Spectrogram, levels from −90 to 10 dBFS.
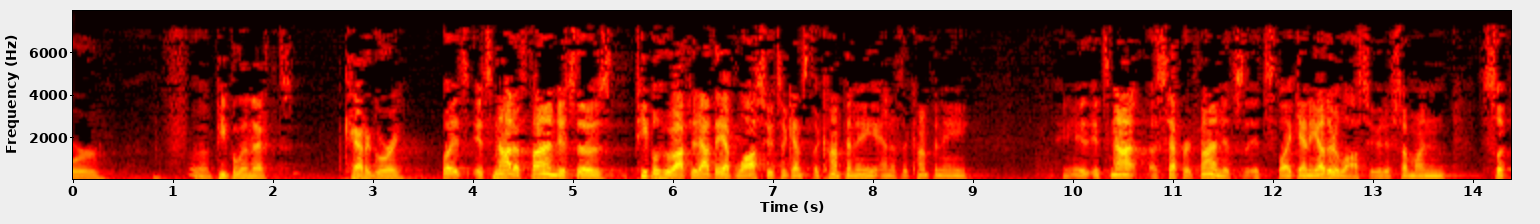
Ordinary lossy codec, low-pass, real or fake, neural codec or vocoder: MP3, 48 kbps; 7.2 kHz; real; none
